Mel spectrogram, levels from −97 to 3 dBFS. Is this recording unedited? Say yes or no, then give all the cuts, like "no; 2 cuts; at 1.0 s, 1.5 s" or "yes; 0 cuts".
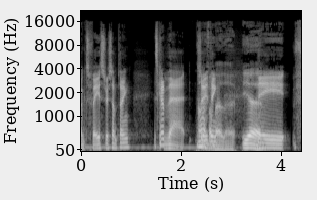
no; 2 cuts; at 1.7 s, 2.6 s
